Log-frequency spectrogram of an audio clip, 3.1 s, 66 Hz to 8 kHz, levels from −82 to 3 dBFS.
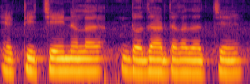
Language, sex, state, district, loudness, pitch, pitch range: Bengali, male, Assam, Hailakandi, -13 LUFS, 135 Hz, 130-140 Hz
